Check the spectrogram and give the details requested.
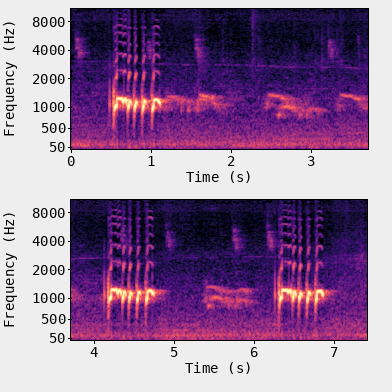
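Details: Zebra dove of local origin, a busy singer, for therapy of doves that stopped calling: three trilling phrases of quick soft coos, with short level whistled tones filling the gaps.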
